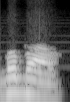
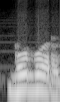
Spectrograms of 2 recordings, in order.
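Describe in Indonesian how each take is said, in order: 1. Kata ini berakhir dengan bunyi -au. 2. Kata ini berakhir dengan bunyi -ur biasa.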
